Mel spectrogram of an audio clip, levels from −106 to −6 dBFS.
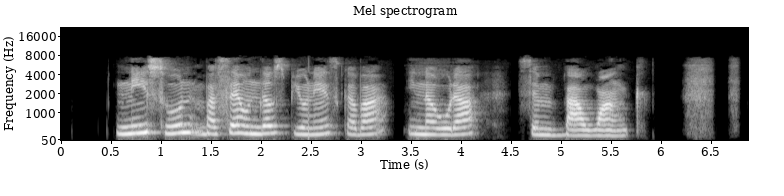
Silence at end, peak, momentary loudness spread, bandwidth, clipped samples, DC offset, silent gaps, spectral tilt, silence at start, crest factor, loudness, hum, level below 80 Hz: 0.4 s; -2 dBFS; 17 LU; 7.6 kHz; under 0.1%; under 0.1%; 3.34-3.42 s, 4.49-4.57 s, 5.93-6.19 s; -4 dB/octave; 0.55 s; 16 dB; -17 LUFS; none; -66 dBFS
